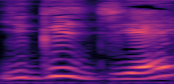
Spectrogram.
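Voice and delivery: put-on London accent. Repeating a London phrase after the other speaker: put-on London accent. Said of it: "No, that's London".

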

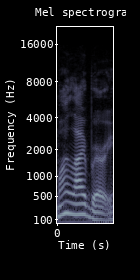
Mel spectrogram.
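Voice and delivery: proud, prideful delivery. Amanda Beale showing the books in her suitcase, proudly. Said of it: "Amanda Beale said proudly".

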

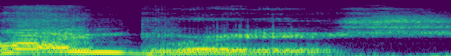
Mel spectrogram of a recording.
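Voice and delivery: loud, rough, barking tough-guy voice. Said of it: "he's gonna come to your house and be like".

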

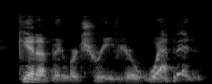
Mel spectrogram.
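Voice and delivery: growled words. Narrating a fight, the badger speaks to the fallen rat, growled. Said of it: "the badger growled".

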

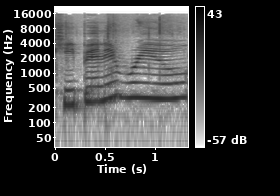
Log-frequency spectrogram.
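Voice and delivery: high-pitched, slow, drawn-out delivery.

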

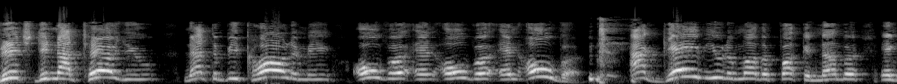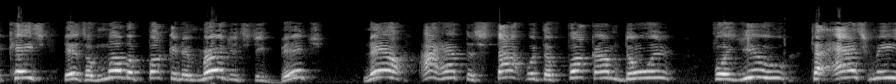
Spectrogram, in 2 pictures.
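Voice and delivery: furious, pissed-off, high-pitched male rant. Coming downstairs, the speaker retells a man on the phone, imitating a pissed-off man. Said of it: "voice of some brother that was pissed the fuck off".

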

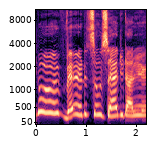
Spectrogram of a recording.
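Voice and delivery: mock weepy grieving voice, high and slow. Retelling a movie scene of a man at a gravestone: imitating someone crying. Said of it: "he's just sitting on the ground crying".

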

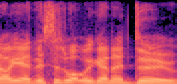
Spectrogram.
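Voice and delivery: ordinary talk

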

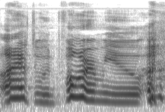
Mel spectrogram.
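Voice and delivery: loud, high voice that cracks. Describing a battle droid informing Asajj Ventress of something, battle droid voice crack. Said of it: "it's hard to make your voice crack".

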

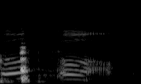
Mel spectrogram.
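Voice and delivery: dripping, mocking, heavily sarcastic cool tone. Reacting to hearing the platform lied about keeping kids safe: sarcastic. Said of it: "I say that in the most sarcastic way possible".

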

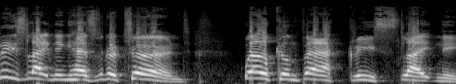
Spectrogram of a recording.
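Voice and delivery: roaring cheer, very loud and very high. Voicing tired camp men who cheer a returning wrestler: cheering camp men. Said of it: "they all start to cheer".

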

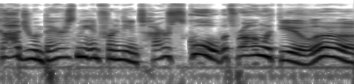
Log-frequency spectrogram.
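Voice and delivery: mock exasperated outburst, dragging out "you". Recounting the scene where he flips out on her: mock flipping out. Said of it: "He kind of flips out on her".

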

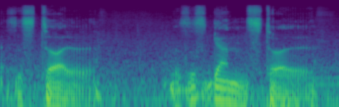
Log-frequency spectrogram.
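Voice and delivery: low, slow, sarcastic mock cheer.

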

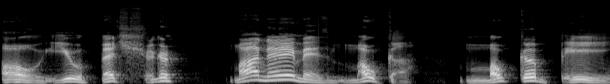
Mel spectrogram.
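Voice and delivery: deep, low character voice. A coffee bean answers when asked to reveal itself, in a deep Mocha Bean voice. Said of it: "Mocha has a deep voice".

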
